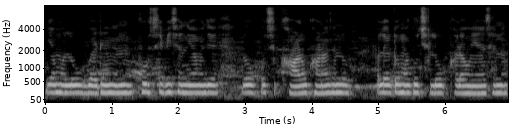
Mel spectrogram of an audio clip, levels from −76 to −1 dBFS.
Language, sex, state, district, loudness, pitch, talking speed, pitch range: Garhwali, female, Uttarakhand, Tehri Garhwal, -30 LUFS, 200 Hz, 175 wpm, 195-205 Hz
